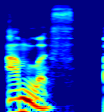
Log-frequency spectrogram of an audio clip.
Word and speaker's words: Amleth: This is Amleth, the pronunciation TH. This is Hamlet.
